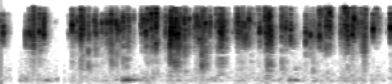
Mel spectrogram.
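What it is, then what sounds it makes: Plastic and foil pill blister pack. An orange plastic blister pack with foil backing and pills inside is held in both hands and crushed and crinkled with fingers and long nails. It makes a quiet run of short, bright crackling and crinkling bursts, separated by brief pauses, with almost no low end.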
